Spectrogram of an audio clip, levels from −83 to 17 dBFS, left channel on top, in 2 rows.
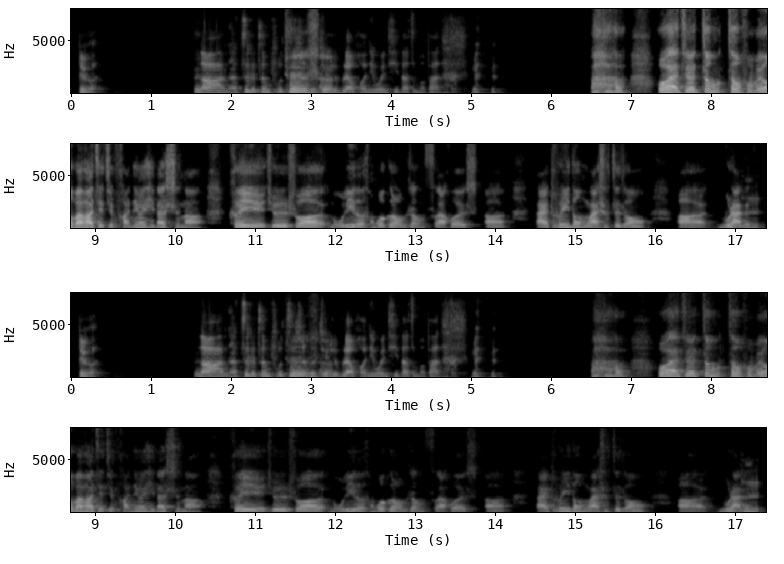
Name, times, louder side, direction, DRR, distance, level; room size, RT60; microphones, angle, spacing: voice 1, 1.6-5.3 17.1-17.3, right 2 dB, 10° right, 0.6 m, -39 dB
voice 2, 2.7-3.3 6.5-17.3, left 7 dB, 55° left, 0.4 m, -30 dB
13.0 x 5.9 x 5.0 m
head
